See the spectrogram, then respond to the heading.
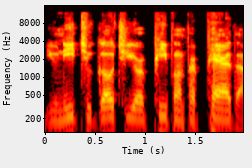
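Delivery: ordinary delivery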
